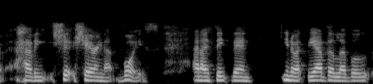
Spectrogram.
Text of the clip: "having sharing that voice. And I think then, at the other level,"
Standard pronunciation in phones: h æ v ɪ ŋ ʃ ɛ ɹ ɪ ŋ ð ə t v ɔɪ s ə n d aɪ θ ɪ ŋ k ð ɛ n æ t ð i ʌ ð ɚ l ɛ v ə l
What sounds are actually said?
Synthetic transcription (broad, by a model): h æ v ɪ ŋ ʃ ɛ ɹ ɪ ŋ ð ə t v ɔɪ s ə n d aɪ θ ɪ ŋ k ð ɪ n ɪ t ð i ʌ ð ɚ l ɛ v l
